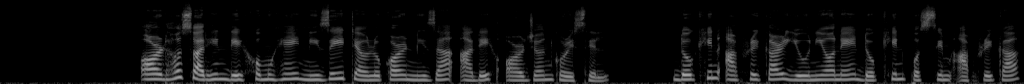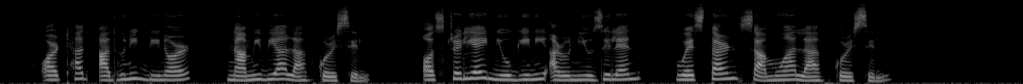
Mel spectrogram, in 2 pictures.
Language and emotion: Assamese, neutral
